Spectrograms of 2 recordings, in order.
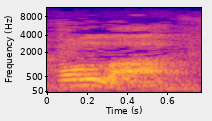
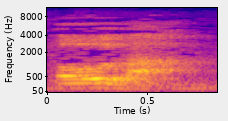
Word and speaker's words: hola: So the first one is that H is silent. Okay, the letter H in Spanish is not pronounced. It's silent. So look at the first word on your vocabulary list. That word is pronounced not hola, okay? It's hola. Because the H is completely not pronounced.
